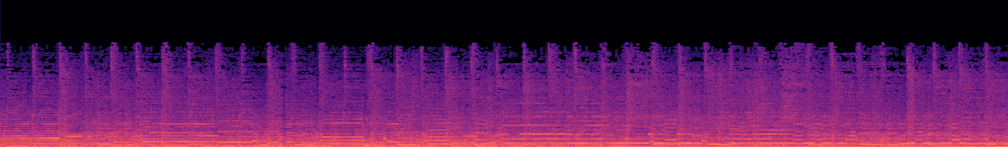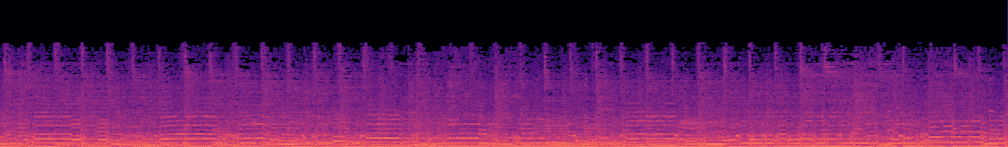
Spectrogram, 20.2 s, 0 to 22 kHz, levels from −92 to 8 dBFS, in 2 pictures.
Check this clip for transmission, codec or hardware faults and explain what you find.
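The clip has one transmission fault: short concealed packet loss, occurring three times. At 1.21 to 1.25 s and 6.04 to 6.08 s about 20 ms of audio went missing, and at 2.81 to 2.87 s about 40 ms. In each gap the data arrived too late or not at all, so the receiver's decoder extended the preceding sound, either by repeating its pitch or by generating shaped noise, then crossfaded back into the real audio. Each event is audible as a brief smear or wobble.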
